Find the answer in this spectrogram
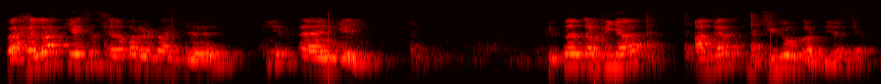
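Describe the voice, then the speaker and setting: Guy teaching physics, kinda high voice, asks then answers himself, echoey muffled far-off mic. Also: expressive, unhurried, slight background noise. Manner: calls students "beta", asks and answers his own questions. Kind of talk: explaining on a whiteboard. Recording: distant, roomy and dull classroom recording.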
